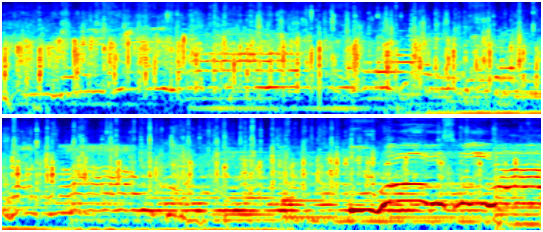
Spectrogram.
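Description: Wedding guests applaud the witnesses as they enter, sustained clapping and some cheering blended with loud music playing throughout.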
